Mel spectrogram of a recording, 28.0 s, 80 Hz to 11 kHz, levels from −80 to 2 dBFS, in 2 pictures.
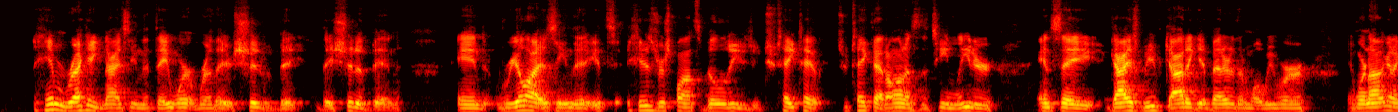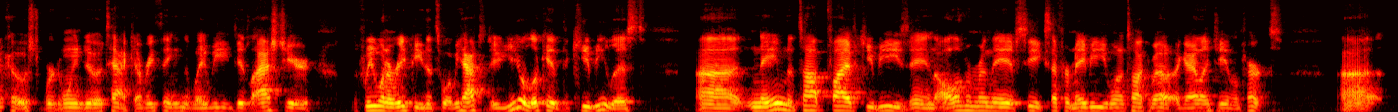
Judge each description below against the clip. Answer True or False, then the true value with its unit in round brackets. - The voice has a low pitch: True (115 Hz)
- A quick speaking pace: True (225 wpm)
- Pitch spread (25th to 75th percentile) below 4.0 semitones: True (2.9 semitones)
